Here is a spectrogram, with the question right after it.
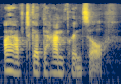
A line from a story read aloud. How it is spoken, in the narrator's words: She replied, rather flatly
